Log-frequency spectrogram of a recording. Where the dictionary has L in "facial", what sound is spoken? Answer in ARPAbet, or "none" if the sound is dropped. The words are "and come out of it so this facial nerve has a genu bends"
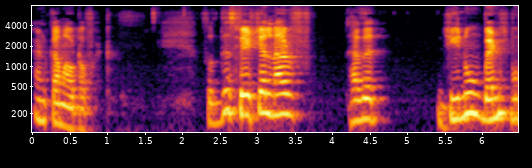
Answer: L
